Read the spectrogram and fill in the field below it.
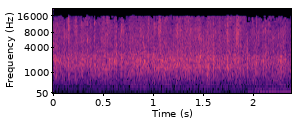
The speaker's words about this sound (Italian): Molto bene, sfumiamo gli applausi, grazie.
